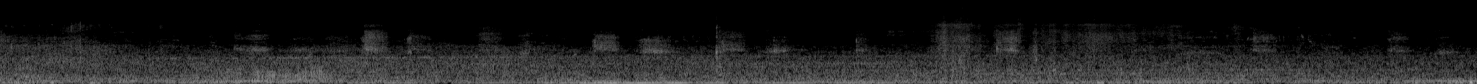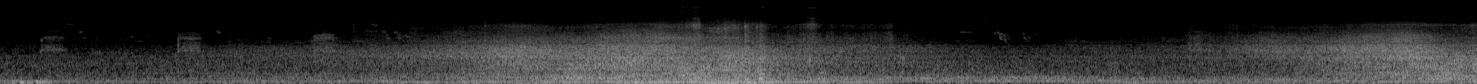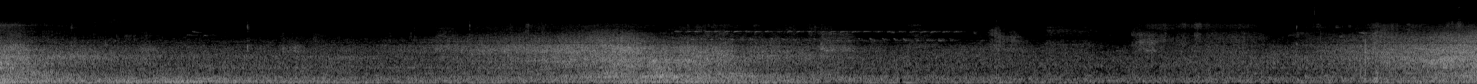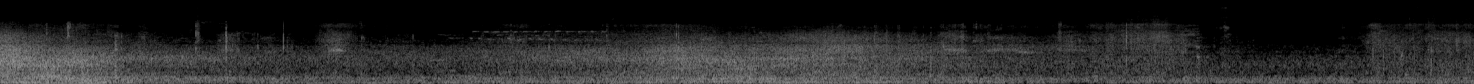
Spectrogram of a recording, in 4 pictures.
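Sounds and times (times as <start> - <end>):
steady outdoor background: 0.0 - 59.0
vehicles passing: 0.0 - 59.0.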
